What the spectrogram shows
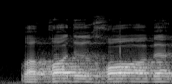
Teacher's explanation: ഖാഫും അതിൻ്റെ മഖ്റജിൽ നിന്ന് വ്യക്തമാക്കി ഉച്ചരിക്കുക. നാവിൻ്റെ അങ്ങേയറ്റം അഖ്സൽ ലിസാനാണ് ഖാഫിൻ്റെ മഖ്റജ്.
